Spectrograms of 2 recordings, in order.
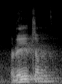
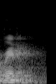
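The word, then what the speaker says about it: Rytm: is analog rhm uh did I pronounce that right Daniel analog RM or Rhythm Rhythm Rhythm you can you can it's rhythm is fine okay cool I'm using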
